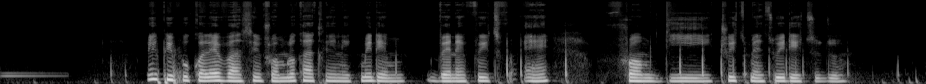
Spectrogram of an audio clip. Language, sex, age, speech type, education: Nigerian Pidgin, female, 15-29, spontaneous, tertiary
